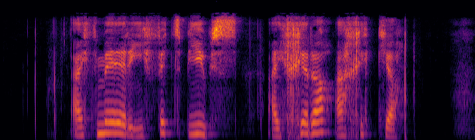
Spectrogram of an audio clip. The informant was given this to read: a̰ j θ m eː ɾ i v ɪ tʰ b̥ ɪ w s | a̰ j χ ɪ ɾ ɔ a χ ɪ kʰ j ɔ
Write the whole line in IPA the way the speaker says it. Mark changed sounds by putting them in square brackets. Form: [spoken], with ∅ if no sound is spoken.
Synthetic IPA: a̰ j θ m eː ɾ i [f] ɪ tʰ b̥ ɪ w s | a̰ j χ ɪ ɾ ɔ a χ ɪ kʰ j ɔ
